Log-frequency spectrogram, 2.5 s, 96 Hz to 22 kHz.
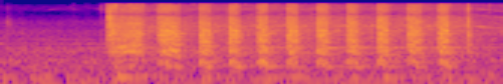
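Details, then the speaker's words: Toyota 8 Series 5,000 lb LPG forklift with a 4Y-ECS engine: after the screw was backed out counterclockwise to reopen the FCM passage, a steady crank of about five pulses per second goes on without catching; it still cranks long. "it's still long crank."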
